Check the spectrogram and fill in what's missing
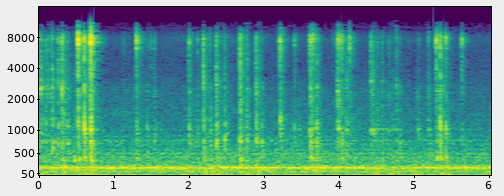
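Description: Bare fingertips of both hands type in a steady, rapid tapping on a full-size black and silver plastic membrane computer keyboard with hollow keys. Quick, bright, hollow clicks run over a steady low hum, with a couple of sharper key strikes near the start.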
